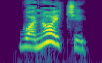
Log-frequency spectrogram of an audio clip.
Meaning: 1. good evening (used as a greeting in the evening and night) 2. good night (a farewell said in before going to sleep)
- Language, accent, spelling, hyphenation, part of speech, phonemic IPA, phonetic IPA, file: Portuguese, Brazil, boa noite, bo‧a noi‧te, interjection, /ˈbo.ɐ ˈnoj.t͡ʃi/, [ˈbo.ɐ ˈnoɪ̯.t͡ʃi], Pt boa noite.ogg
